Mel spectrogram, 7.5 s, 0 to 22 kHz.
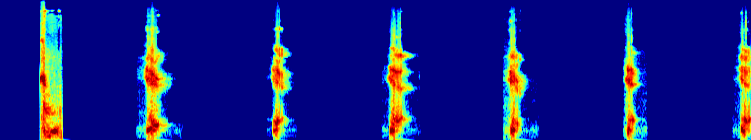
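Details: Hiccups recorded 1–30 April 2020, audio only: sharp, abrupt gulping hiccups about once a second, seven in the stretch, with silence between; persistent, forceful hiccups.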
